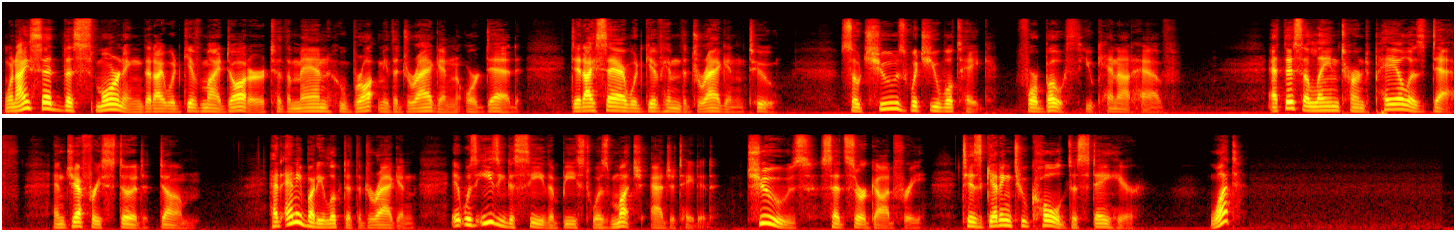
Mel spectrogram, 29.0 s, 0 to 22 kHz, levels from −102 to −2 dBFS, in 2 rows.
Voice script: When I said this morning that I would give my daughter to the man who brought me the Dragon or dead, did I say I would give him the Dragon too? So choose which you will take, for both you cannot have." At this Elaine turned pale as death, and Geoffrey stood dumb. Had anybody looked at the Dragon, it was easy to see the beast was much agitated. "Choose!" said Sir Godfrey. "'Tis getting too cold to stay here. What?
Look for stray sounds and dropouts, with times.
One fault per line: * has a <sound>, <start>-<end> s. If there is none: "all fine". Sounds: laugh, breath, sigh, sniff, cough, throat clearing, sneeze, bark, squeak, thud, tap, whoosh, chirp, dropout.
all fine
